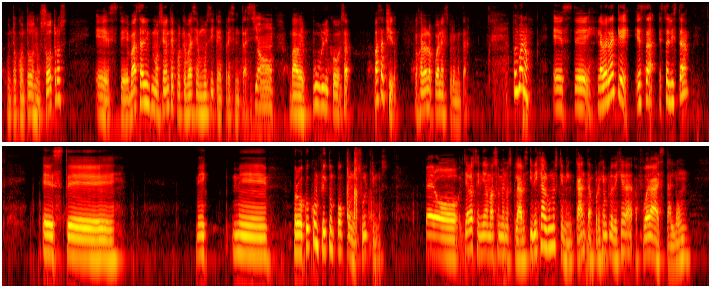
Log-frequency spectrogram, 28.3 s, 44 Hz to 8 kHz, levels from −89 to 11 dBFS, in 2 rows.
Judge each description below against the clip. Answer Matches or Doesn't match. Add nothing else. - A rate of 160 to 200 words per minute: Doesn't match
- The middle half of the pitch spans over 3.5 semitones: Matches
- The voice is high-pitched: Doesn't match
